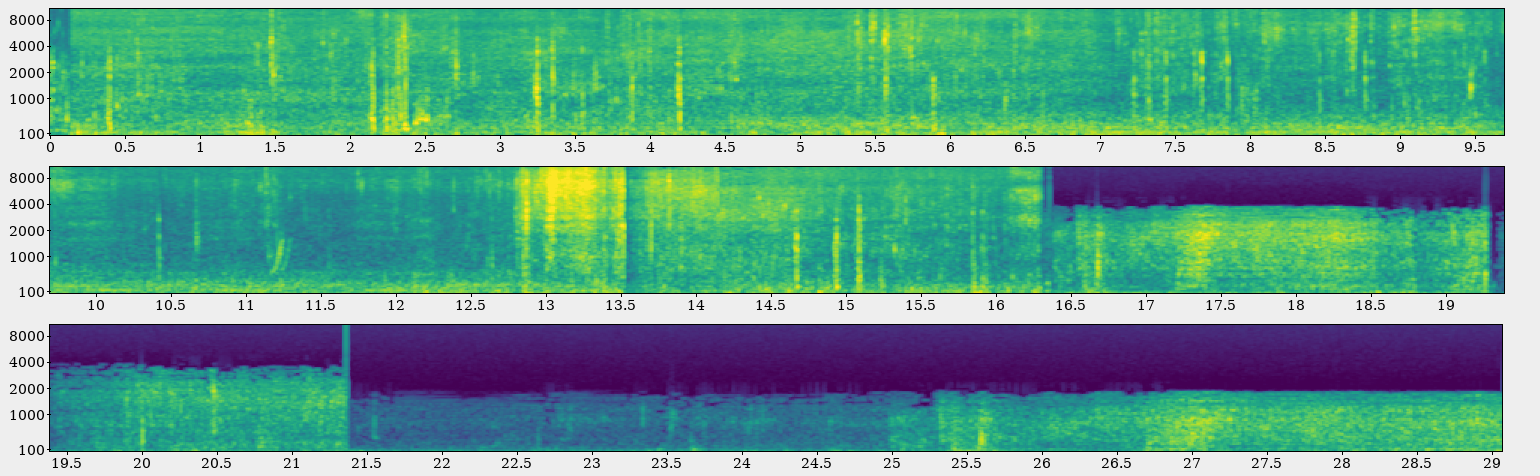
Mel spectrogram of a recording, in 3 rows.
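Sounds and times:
wind buffeting microphone: 0:00.0 - 0:17.3
water splashing against kayak hull: 0:00.0 - 0:19.2
loud splash of bow: 0:12.8 - 0:19.0.

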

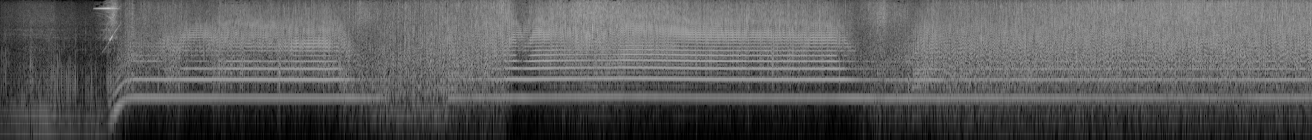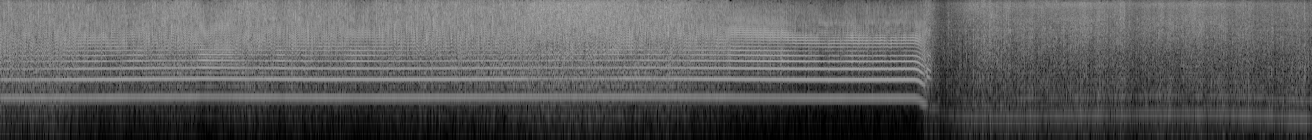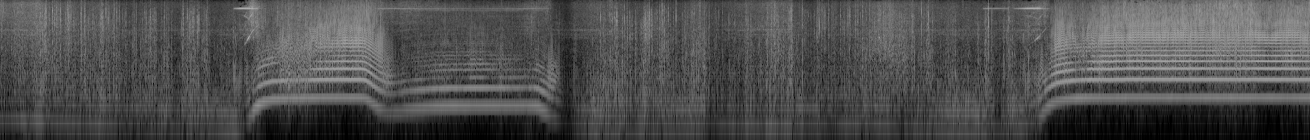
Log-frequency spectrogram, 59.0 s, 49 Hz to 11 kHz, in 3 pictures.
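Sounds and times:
electric motor and propeller whine: 0:00.0 - 0:59.0
wind rush over microphone: 0:00.0 - 0:59.0.

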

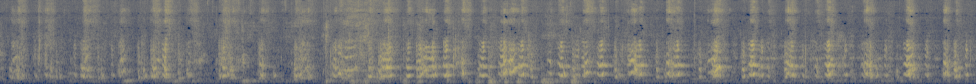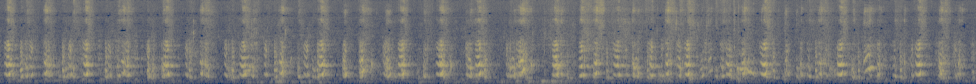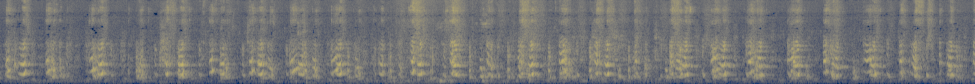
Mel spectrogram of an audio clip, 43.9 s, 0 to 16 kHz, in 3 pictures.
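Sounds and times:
puppies squeaking: 0:00.0 - 0:43.9.

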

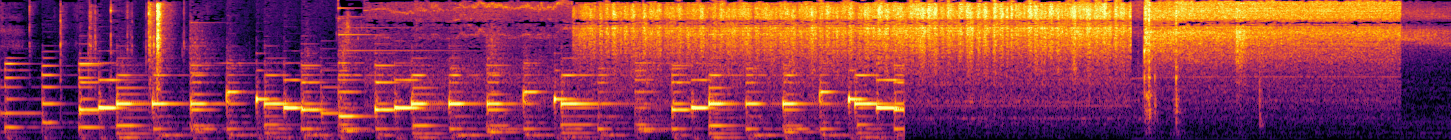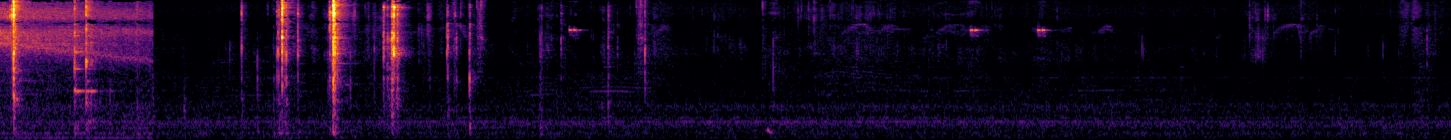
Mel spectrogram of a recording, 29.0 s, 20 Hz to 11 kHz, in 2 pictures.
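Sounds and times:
steam hissing from valve: 0:03.6 - 0:15.8.

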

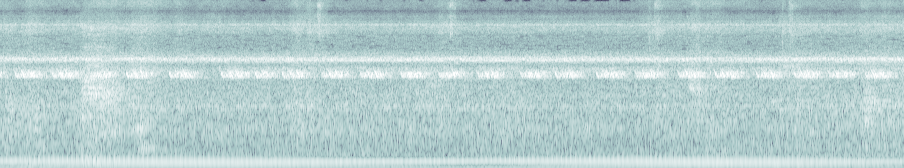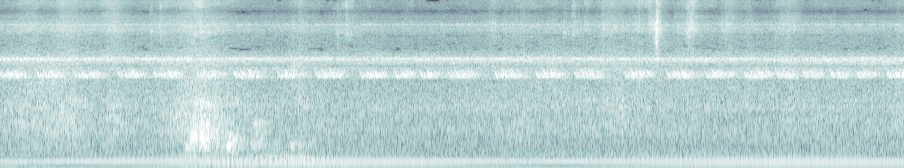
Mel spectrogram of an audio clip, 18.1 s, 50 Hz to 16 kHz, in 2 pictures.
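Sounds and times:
cricket chirping: 0:00.0 - 0:18.0
low hum and hiss: 0:00.0 - 0:18.0.

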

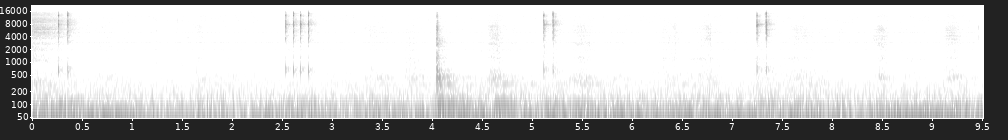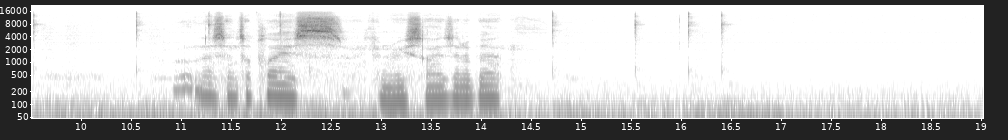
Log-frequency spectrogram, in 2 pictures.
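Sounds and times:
faint low hum: 0:00.0 - 0:19.0
computer mouse clicking: 0:00.2 - 0:00.5, 0:02.5 - 0:02.9, 0:05.0 - 0:05.5, 0:07.2 - 0:07.7, 0:09.2 - 0:11.4, 0:14.7 - 0:14.9, 0:15.5 - 0:16.6.

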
